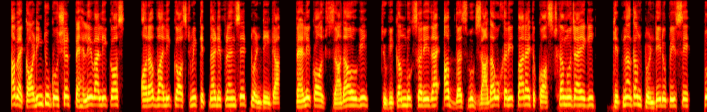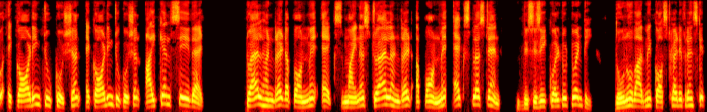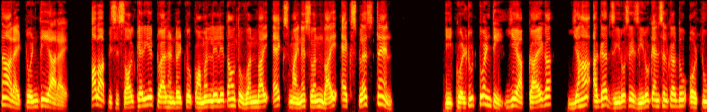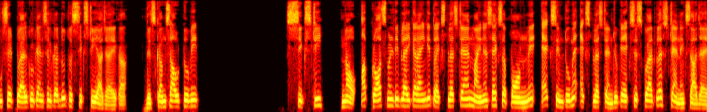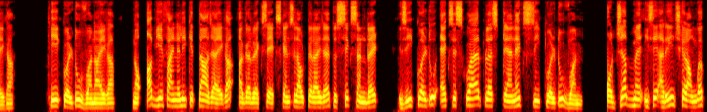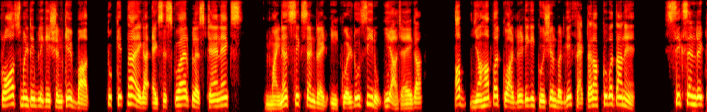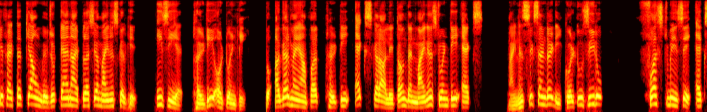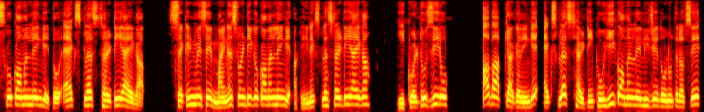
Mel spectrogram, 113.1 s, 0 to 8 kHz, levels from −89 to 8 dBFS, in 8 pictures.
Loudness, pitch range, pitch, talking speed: -15 LUFS, 140-195 Hz, 170 Hz, 155 wpm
